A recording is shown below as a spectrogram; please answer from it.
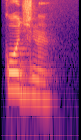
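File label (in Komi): "кодзны", Komi, female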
